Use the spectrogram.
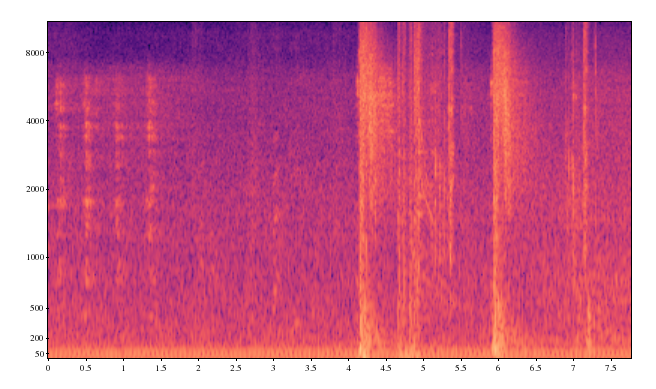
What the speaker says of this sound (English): Can I use the sniper again?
